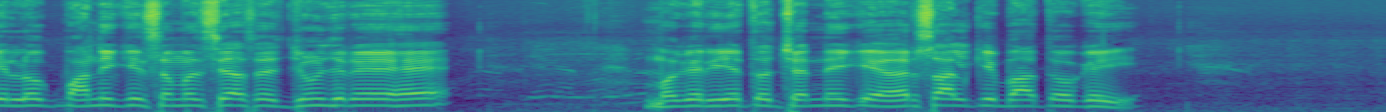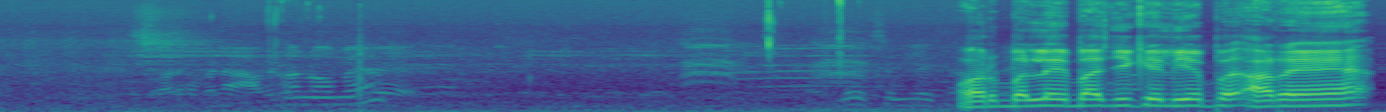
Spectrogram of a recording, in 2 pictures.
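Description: Several men chatter outdoors at a distance.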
